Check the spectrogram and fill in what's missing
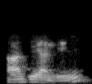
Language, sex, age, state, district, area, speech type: Punjabi, male, 45-60, Punjab, Moga, rural, conversation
